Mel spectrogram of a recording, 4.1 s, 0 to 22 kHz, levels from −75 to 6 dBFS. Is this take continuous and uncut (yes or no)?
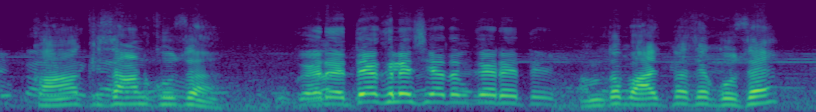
no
